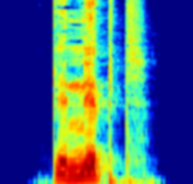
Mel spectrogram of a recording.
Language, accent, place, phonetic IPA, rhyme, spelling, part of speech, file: German, Germany, Berlin, [ɡəˈnɪpt], -ɪpt, genippt, verb, De-genippt.ogg
- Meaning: past participle of nippen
